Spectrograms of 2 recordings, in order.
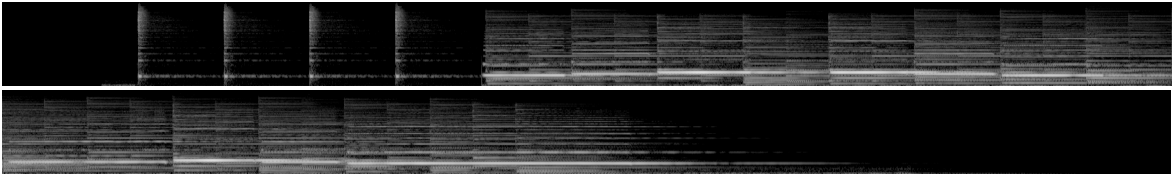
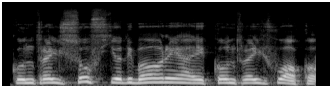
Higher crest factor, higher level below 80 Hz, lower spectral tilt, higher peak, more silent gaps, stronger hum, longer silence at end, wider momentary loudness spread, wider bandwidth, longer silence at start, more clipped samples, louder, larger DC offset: about the same, 14 dB vs 12 dB; about the same, -54 dBFS vs -52 dBFS; second, -3.5 dB/octave vs -7.5 dB/octave; about the same, -6 dBFS vs -4 dBFS; neither; neither; first, 4.7 s vs 0.15 s; first, 16 LU vs 3 LU; first, 18.5 kHz vs 13.5 kHz; first, 1.35 s vs 0.1 s; neither; second, -20 LUFS vs -17 LUFS; neither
